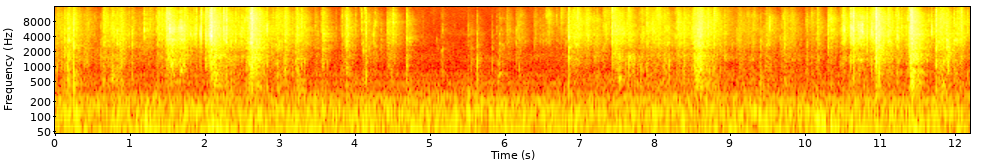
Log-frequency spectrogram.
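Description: Trading card pack wrappers crinkling and tearing as packs are opened, in two bouts of sharp rustles, one about two seconds in and one near the end. Cards are handled and shuffled with lighter clicks in between.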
